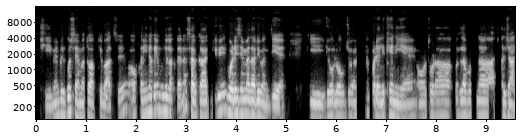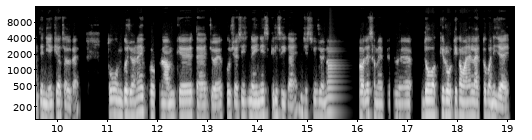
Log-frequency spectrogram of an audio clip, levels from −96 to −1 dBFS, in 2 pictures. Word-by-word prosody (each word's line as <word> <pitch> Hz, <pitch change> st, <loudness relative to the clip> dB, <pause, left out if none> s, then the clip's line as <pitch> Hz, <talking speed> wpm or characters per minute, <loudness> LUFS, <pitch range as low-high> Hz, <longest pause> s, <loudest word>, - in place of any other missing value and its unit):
जी, 100 Hz, 0 st, -7 dB
मैं 120 Hz, -, -3 dB
बिल्कुल 130 Hz, +4 st, +1 dB
सहमत 120 Hz, -6 st, -2 dB
हूँ -, -, +6 dB
आपकी -, -, -5 dB
बात -, -, +3 dB
से 135 Hz, +2 st, -6 dB
और 180 Hz, -, -3 dB
कहीं 140 Hz, +1 st, -1 dB
न 155 Hz, -, +2 dB
कहीं 165 Hz, +2 st, +1 dB
मुझे 160 Hz, -2 st, +1 dB
लगता 140 Hz, -7 st, 0 dB
है 105 Hz, -, 0 dB
ना -, -, -3 dB
सरकार 130 Hz, -1 st, +5 dB
की 130 Hz, +2 st, -14 dB
भी 165 Hz, +1 st, +4 dB
एक 175 Hz, -, -3 dB
बड़ी 145 Hz, -2 st, +7 dB
ज़िम्मेदारी 135 Hz, -2 st, +4 dB
बनती 105 Hz, -4 st, 0 dB
है 100 Hz, -, 0 dB, 0.5 s
कि 115 Hz, -2 st, -2 dB
जो 125 Hz, +1 st, +2 dB
लोग 125 Hz, -1 st, 0 dB
जो 125 Hz, 0 st, -6 dB
है 145 Hz, +4 st, -11 dB
पढ़े-लिखे 125 Hz, +1 st, +1 dB
नहीं 115 Hz, -3 st, -1 dB
हैं 110 Hz, +2 st, -4 dB
और 115 Hz, 0 st, -5 dB
थोड़ा 125 Hz, -1 st, -1 dB, 0.3 s
मतलब 130 Hz, 0 st, 0 dB
उतना 130 Hz, 0 st, -4 dB, 0.2 s
आजकल 120 Hz, +1 st, -5 dB
जानते 110 Hz, 0 st, +1 dB
नहीं 115 Hz, -2 st, +1 dB
हैं 115 Hz, -, 0 dB
क्या 130 Hz, -, +3 dB
चल 105 Hz, -4 st, -3 dB
रहा -, -, -3 dB
है। -, -, -15 dB, 0.6 s
तो 140 Hz, -, 0 dB
उनको 135 Hz, +1 st, +2 dB
जो 130 Hz, 0 st, +1 dB
है 125 Hz, -, -1 dB
ना 145 Hz, -, 0 dB
एक 155 Hz, -, +1 dB
प्रोग्राम 120 Hz, -1 st, +1 dB
के 130 Hz, 0 st, +3 dB
तहत 110 Hz, -3 st, -2 dB
जो 110 Hz, -, 0 dB
है 110 Hz, -, -1 dB
कुछ 125 Hz, 0 st, -4 dB
ऐसी 125 Hz, +2 st, -2 dB
नई-नई 125 Hz, +1 st, +3 dB
स्किल्स 130 Hz, 0 st, -4 dB
सिखाएँ। 115 Hz, 0 st, -3 dB
जिससे 135 Hz, -4 st, -8 dB
जो 130 Hz, 0 st, -3 dB
है 120 Hz, -, -1 dB
ना 145 Hz, +4 st, -1 dB, 0.6 s
वाले 130 Hz, +1 st, +4 dB
समय 120 Hz, -3 st, -4 dB
पे 120 Hz, +2 st, -19 dB
जो 115 Hz, 0 st, -4 dB
है 120 Hz, -, 0 dB, 0.3 s
दो 130 Hz, +1 st, +6 dB
वक़्त 130 Hz, 0 st, -1 dB
की 140 Hz, -, +2 dB
रोटी 130 Hz, 0 st, +3 dB
कमाने 125 Hz, -2 st, +4 dB
लायक 120 Hz, -1 st, +2 dB
तो 135 Hz, -, 0 dB
बन 125 Hz, -2 st, +1 dB
ही 120 Hz, -, +1 dB
जाए। 100 Hz, -3 st, +4 dB
125 Hz, 250 wpm, -22 LUFS, 120-135 Hz, 0.6 s, बड़ी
